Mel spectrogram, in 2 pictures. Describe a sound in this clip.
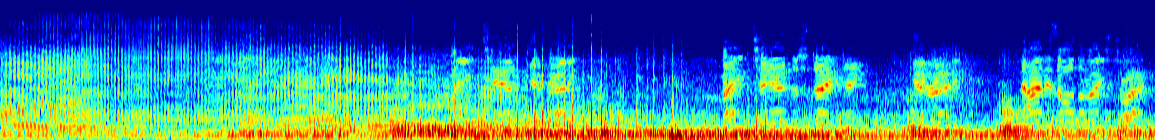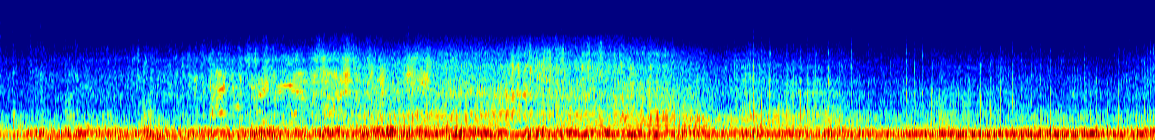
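A motorcycle engine revs and roars as it races around a dirt track.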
